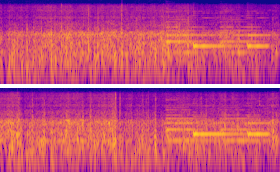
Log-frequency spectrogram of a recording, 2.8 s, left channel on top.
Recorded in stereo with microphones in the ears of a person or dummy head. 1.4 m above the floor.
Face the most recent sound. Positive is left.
turn(degrees=15)  # may be behind; listen again after turning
